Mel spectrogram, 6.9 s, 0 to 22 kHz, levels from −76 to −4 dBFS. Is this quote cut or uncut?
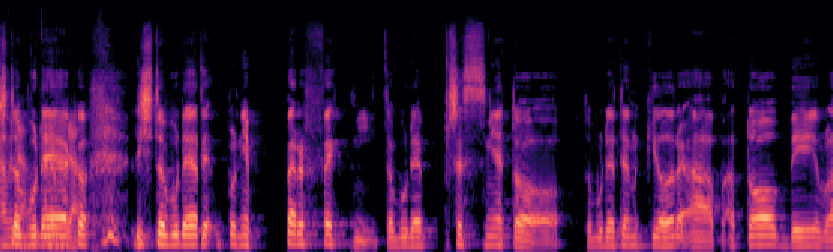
cut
